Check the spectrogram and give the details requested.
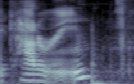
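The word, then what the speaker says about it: Katharine: interest and where we first meet cat queen katarine which interestingly enough is spelled just like catherine but is pronounced phonetically katarine um we're in injury down which is the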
